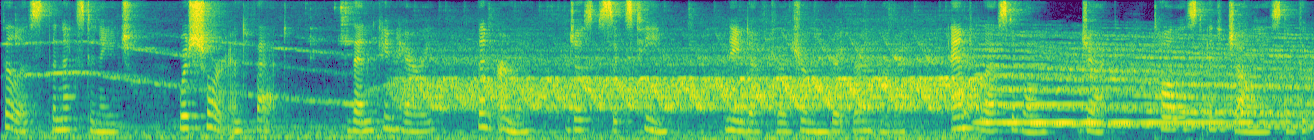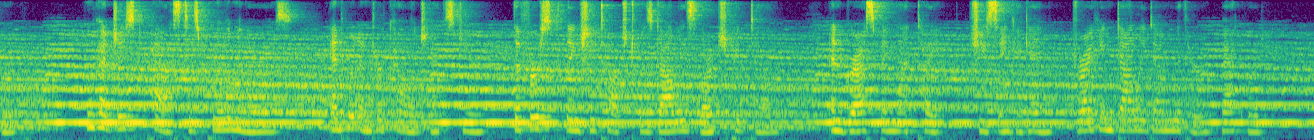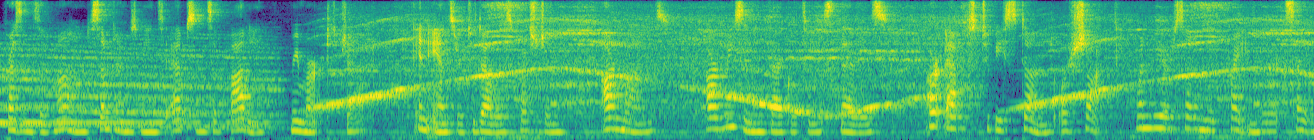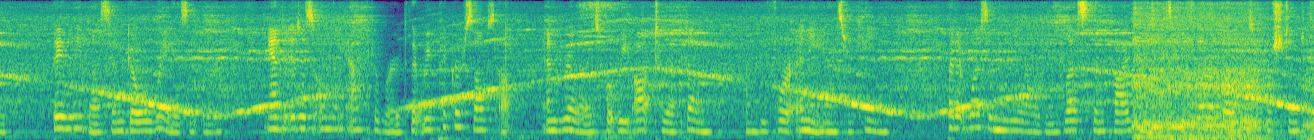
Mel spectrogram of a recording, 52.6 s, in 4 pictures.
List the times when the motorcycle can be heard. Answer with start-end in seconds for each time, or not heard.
50.7-52.5.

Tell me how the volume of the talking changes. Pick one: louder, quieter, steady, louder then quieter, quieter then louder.
steady.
